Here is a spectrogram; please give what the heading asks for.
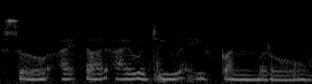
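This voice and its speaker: A woman speaking in a soft, breathy whisper in an informal, unhurried ASMR style, as host of a read-aloud series. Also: a little high, steady tone, slight background noise. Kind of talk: whispered ASMR, casual rambling chat and storybook reading.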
